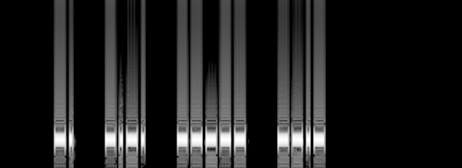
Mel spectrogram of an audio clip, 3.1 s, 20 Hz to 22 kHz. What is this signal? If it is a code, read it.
Morse code, heard as a keyed tone, about 51 wpm, spaced as for 28 wpm, 700 Hz. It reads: NC0Q
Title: USA Call Signs - 4 Characters - 3x Character Spacing - 50wpm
